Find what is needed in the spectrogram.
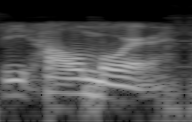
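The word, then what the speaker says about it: Vilhjalmur: I'll pronounce it Vihalmor.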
